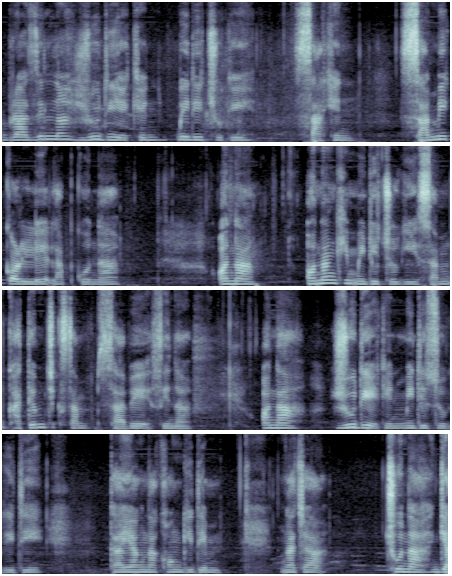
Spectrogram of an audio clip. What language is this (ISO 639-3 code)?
sip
